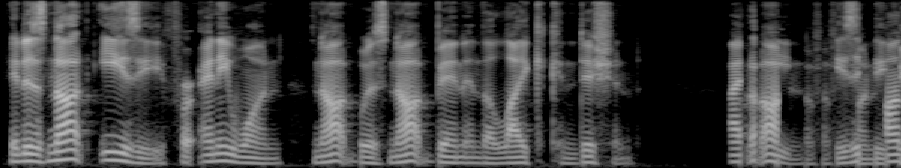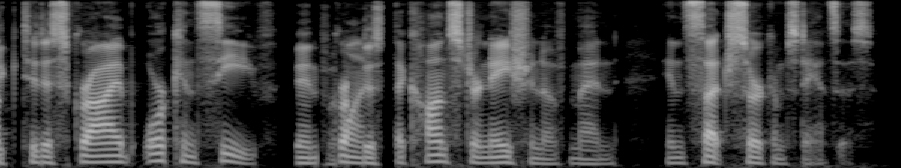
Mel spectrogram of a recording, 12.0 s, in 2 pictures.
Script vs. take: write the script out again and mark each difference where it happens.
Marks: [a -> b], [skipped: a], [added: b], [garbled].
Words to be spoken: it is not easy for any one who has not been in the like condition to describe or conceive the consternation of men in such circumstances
it is not easy for any one [who -> not] has not been in the like condition [garbled] to describe or conceive [garbled] the consternation of men in such circumstances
